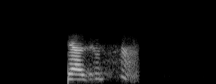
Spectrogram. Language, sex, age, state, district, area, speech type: Hindi, female, 45-60, Uttar Pradesh, Ayodhya, rural, conversation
